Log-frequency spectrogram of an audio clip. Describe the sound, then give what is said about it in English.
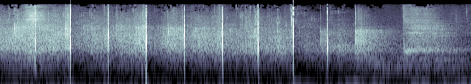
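An audience claps, with a steady wash of applause punctuated by sharp, evenly spaced louder claps roughly twice per second, lasting several seconds before tapering off. “Hey, you can clap for that.”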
